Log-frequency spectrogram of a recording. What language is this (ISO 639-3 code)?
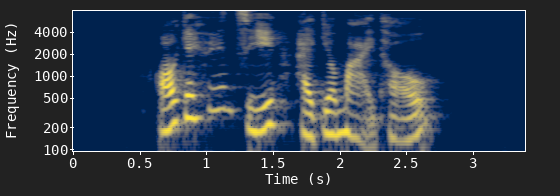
yue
